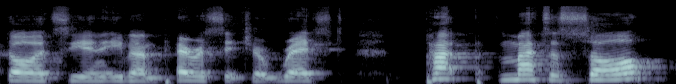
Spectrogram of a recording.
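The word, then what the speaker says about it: Pape Matar Sarr: and Evan perisic arrest Pap matasar we've been told by Ali that is the pronunciation Pap matasar made his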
